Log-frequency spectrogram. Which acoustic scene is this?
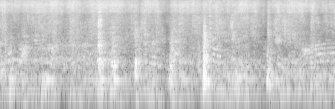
kitchen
